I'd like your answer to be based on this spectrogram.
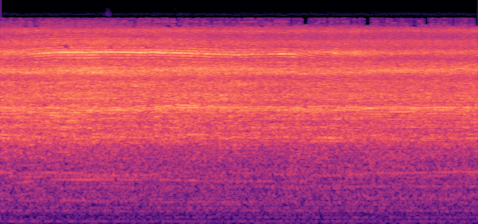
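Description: Sky Rover Navigator toy drone in flight, a thin high-pitched whine of small propellers, steady and continuous at moderate distance with no talk.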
